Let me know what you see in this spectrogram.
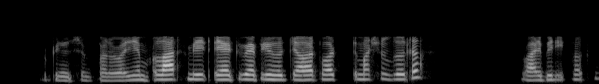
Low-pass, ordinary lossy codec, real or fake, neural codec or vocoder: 3.6 kHz; none; fake; autoencoder, 44.1 kHz, a latent of 192 numbers a frame, MeloTTS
